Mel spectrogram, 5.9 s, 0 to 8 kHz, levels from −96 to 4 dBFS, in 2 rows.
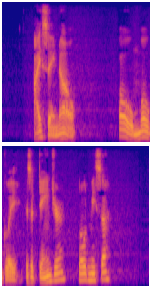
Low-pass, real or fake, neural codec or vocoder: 7.2 kHz; real; none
